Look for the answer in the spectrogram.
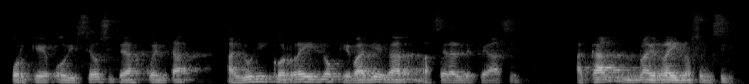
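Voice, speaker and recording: Low-voiced man teaching literature. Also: warm tone. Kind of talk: lively story retelling in a lesson. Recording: echoey room.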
